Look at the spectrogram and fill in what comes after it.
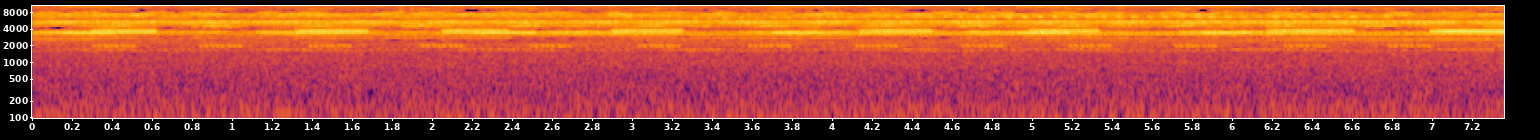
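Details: Crickets chirping in a peaceful park as evening falls, a dense layered chorus of high, steady trills with pulsed chirps repeating about every half second, several insects overlapping without pause.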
